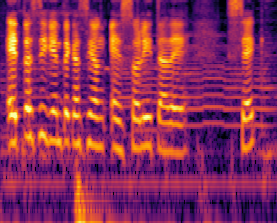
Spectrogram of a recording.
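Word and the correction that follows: Sech: ¿Ese cómo se dice? – Sec.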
